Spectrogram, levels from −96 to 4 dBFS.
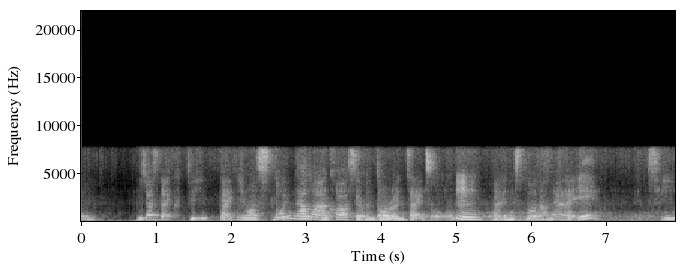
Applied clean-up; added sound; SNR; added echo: neural separator model SepFormer DNS4.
